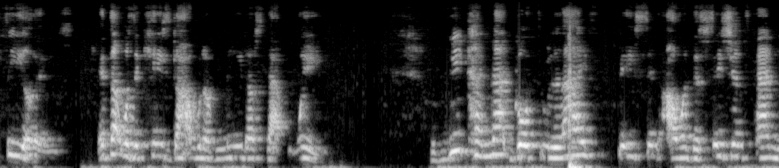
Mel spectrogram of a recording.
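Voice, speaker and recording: A male preacher delivers an oratorical sermon in a high-pitched voice. He moves slowly and emphatically through ornate, repeated phrases. The recording is slightly dull and lo-fi. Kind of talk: sermon with rhetorical repetition.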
